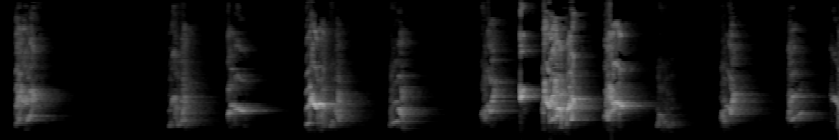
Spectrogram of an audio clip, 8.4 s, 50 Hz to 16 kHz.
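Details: Lovebird owned as a pet, captured in August 2019 with little background noise: scattered piercing chirps after a long opening pause, building to a dense, rasping flurry midway, then spaced single notes.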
